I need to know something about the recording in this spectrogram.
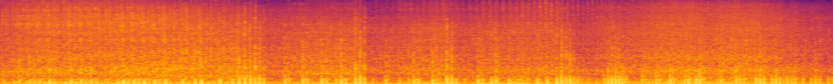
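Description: Engines of military parade vehicles driving slowly past one after another: an old motorcycle with a sidecar, then a quad bike, then a military off-road vehicle. The engines make a steady rumble with rapid pulsing.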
